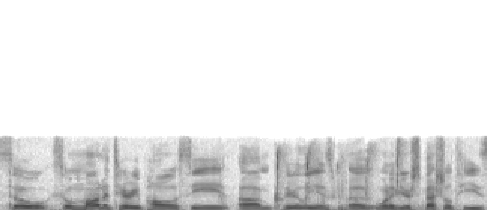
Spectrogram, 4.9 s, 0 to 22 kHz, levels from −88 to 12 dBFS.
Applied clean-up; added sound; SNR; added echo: neural mask model Resemble Enhance denoiser.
